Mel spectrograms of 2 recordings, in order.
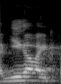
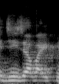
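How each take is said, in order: First: गीगाबाइट said with a hard g, gee-ga-byte; the correct गीगाबाइट, both hard g sounds clear; correct reading. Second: जीजाबाइट said with a j sound, jee-ja-byte; the mistaken जीजाबाइट, both g sounds turned into j; wrong reading. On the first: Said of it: "गीगाबाइट पढ़ेगा". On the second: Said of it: "इसको कोई जीजाबाइट नहीं पढ़ेगा". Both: Shown as a demonstration.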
